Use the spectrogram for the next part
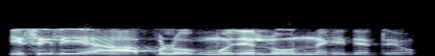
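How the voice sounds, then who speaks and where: Over a muffled, narrow-band telephone line, a man who's a journalist complains to a call centre. He's indignant and insistent, repeatedly asking pointed questions in a very animated, mid-range voice at a moderate pace.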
